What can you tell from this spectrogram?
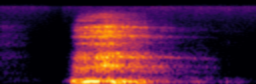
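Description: A single deep, breathy exhale, like many people in a church sighing out together, swells in suddenly, holds for about a second, then fades away. No one speaks.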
